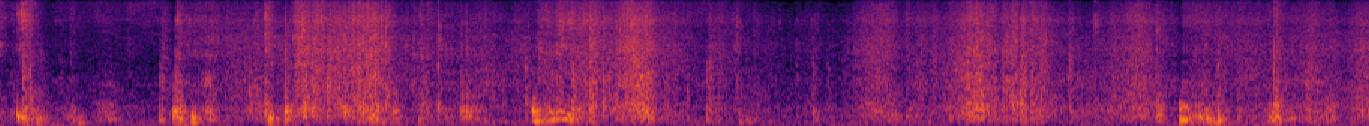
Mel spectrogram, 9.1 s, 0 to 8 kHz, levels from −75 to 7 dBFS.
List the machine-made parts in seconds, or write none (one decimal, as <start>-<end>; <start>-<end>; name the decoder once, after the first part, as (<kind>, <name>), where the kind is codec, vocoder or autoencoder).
0.0-0.4 (vocoder, BigVGAN v2); 1.1-9.1

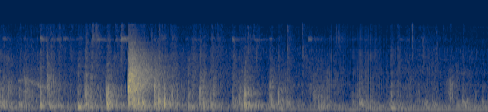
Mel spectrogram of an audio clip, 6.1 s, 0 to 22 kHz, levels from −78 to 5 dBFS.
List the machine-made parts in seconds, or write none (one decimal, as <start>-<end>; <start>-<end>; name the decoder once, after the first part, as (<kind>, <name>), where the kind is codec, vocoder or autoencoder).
4.0-5.0 (vocoder, BigVGAN v2)

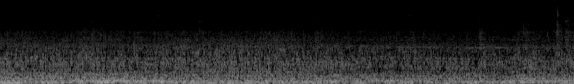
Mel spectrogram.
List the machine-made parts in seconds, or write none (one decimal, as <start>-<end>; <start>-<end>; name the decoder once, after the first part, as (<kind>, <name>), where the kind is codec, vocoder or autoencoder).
0.0-5.7 (vocoder, BigVGAN v2)

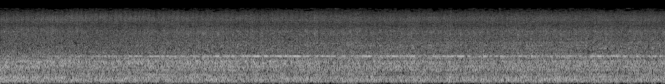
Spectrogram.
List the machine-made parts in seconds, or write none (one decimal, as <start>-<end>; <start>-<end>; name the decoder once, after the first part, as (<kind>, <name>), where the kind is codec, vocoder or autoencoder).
1.4-2.7 (vocoder, BigVGAN v2); 4.3-4.8; 6.0-6.7

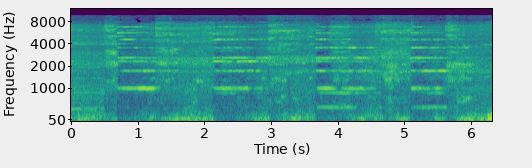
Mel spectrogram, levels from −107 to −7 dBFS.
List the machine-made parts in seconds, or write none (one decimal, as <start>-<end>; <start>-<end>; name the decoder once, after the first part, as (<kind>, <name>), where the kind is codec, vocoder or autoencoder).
1.1-3.5 (vocoder, BigVGAN v2); 4.1-5.8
